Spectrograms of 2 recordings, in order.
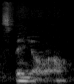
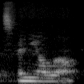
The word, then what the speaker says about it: Spagnolo: the difference it's it's the GN the Italian GN the G is kind of Silent like lasagna sp sp it say like the end kind of rolls over into the spinolo um but yeah and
